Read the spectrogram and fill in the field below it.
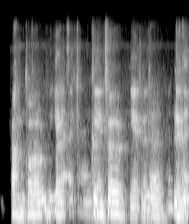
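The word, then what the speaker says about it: Cần Thơ: And then Cantor, it's spelled C-A-N-T-H-O. So people often call it Cantor.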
